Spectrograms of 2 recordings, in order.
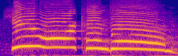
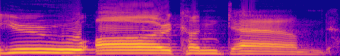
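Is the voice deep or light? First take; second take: light; deep. First: It is said in his own lighter voice. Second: It is said in a deliberately lowered, deep voice.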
